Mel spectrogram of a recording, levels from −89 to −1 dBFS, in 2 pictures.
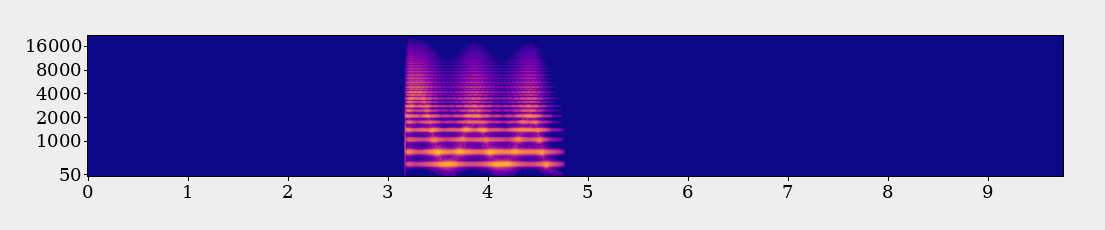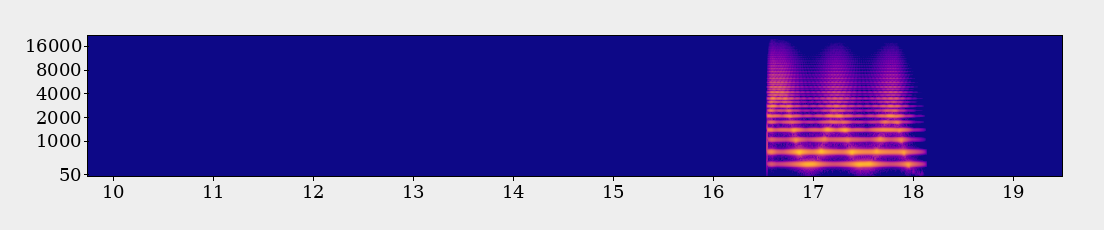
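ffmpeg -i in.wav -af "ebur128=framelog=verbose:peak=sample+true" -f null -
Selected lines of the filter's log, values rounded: Integrated loudness:
  I:         -20.6 LUFS
  Threshold: -31.1 LUFS
Loudness range:
  LRA:         8.8 LU
  Threshold: -44.5 LUFS
  LRA low:   -31.8 LUFS
  LRA high:  -23.0 LUFS
Sample peak:
  Peak:       -8.2 dBFS
True peak:
  Peak:       -8.1 dBFS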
